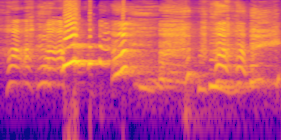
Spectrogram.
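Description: Children laughing heartily, a burst of boys' laughter that carries on through, with a short knock about half a second in.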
